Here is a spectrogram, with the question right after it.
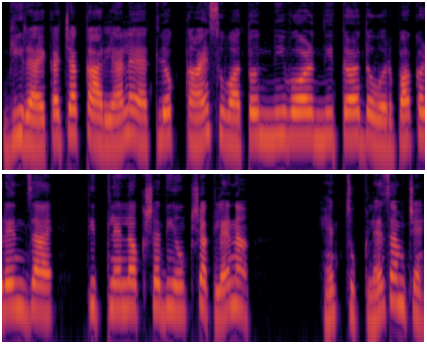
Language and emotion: Goan Konkani, sad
